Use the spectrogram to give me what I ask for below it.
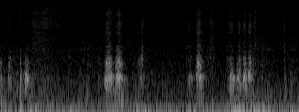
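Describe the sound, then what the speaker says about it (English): Pen drawing on paper during fast urban sketching of a person's hand, faint close scratchy strokes in short separate bursts over quiet room noise. "I'm just drawing like a little square there, and for the fingers and the thumb."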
